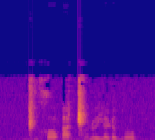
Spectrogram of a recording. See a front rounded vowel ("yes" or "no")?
yes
